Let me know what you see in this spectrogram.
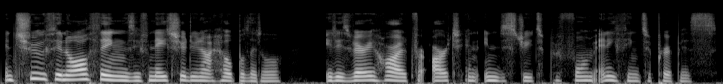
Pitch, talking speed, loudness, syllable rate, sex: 180 Hz, 205 wpm, -19 LUFS, 5.5 syllables/s, female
